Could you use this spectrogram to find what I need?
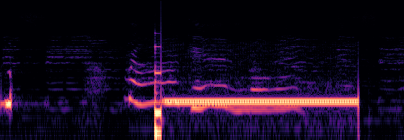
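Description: A telephone dial tone ahead of a prank call begins with a sharp click, then holds as a loud, steady, unwavering tone for about two seconds before cutting off abruptly.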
